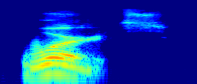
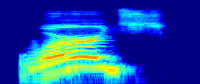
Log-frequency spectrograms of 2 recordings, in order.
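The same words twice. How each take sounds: First: Said in the usual way. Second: "Words" pushed higher and louder; louder, higher echo. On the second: Acted. Poet throwing the word back, louder. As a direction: hit "Words" hard on the repeat. Echoed word, second take.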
